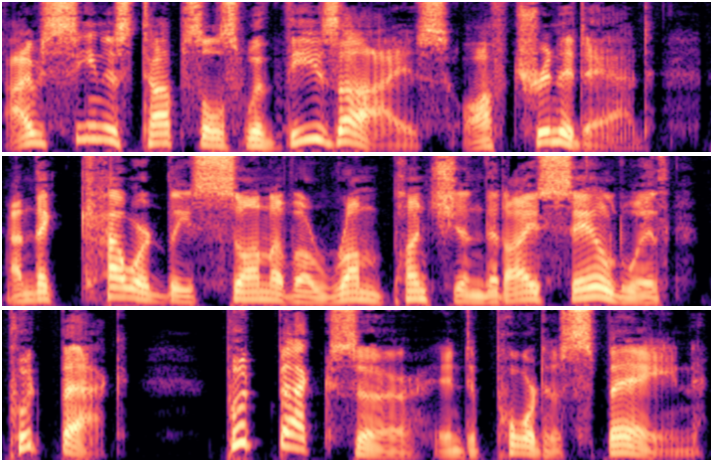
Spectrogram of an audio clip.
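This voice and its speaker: A man's voice: mid-range voice, wildly swooping pitch, measured pace, a bit bright, no echo, clean studio sound. A man voicing a bluff, hot-headed country squire in an audiobook, exclamatory, grand and condescending. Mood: excited, blustering.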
